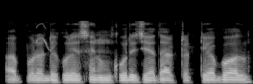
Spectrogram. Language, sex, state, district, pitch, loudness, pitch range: Bengali, male, West Bengal, Jalpaiguri, 105 Hz, -18 LUFS, 100-105 Hz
